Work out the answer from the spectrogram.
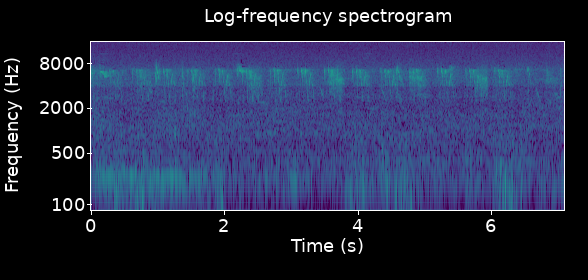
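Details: A Bay-backed Shrike switches from its usual call to mimicking another bird, apparently a warbler, with thin, high, scratchy chips in quick irregular bursts, over a low rumbling background and faint bleating.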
